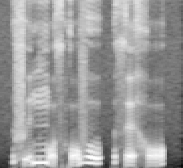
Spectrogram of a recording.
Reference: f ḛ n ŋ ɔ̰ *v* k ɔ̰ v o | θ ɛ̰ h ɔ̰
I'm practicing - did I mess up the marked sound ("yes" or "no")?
yes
